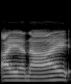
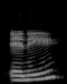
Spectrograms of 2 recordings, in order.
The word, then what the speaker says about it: INI: Um inside note, somebody told me that, I believe it is pronounced INI and not any, like I was calling them, but they were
